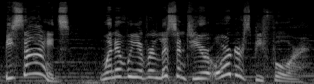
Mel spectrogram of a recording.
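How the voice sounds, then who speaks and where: A woman's voice: sits high, huge pitch swings, a little fast, over music. A woman voicing a spirited, loyal and cheeky young female disciple in a video game, perky and defiant. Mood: eager, defiant. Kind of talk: game cutscene acting.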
